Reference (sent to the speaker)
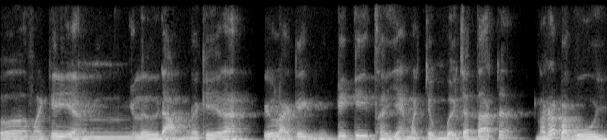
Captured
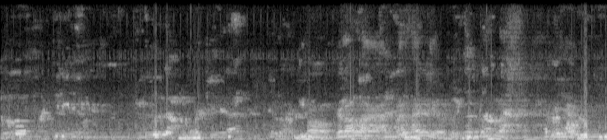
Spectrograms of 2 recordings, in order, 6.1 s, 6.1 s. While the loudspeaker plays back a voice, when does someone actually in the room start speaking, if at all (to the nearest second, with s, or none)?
3 s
